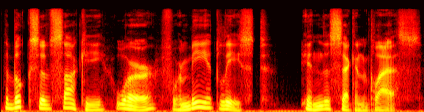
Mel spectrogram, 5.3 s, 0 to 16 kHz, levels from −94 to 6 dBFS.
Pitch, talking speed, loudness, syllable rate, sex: 110 Hz, 145 wpm, -18 LUFS, 3.5 syllables/s, male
